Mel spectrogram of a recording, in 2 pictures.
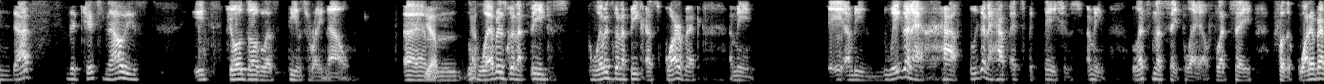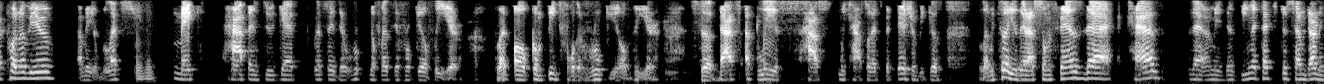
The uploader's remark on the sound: I also take live callers!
